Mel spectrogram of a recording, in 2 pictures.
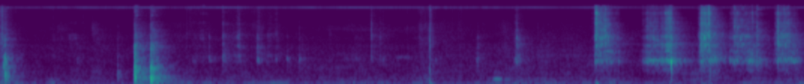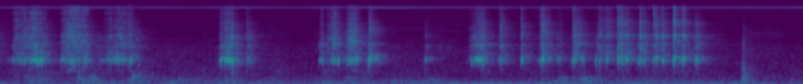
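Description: Stainless steel murukku press being handled: a metal clink, then a sharp clack about two seconds in. From about eight seconds in come runs of rapid mechanical clicking as the top handle is worked to move the plunger rod.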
